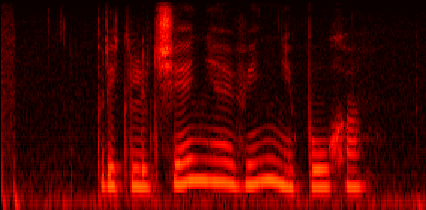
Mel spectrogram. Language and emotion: Russian, neutral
